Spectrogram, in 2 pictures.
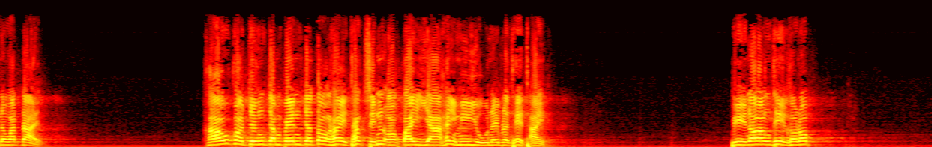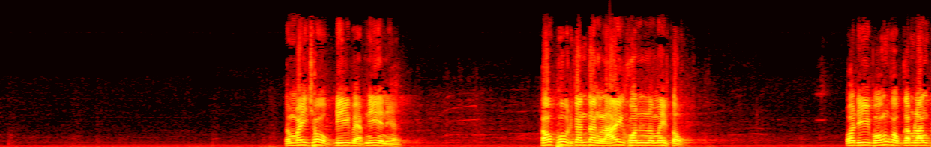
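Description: A middle-aged man gives a speech with passion through a loudspeaker, pausing between phrases outdoors.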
